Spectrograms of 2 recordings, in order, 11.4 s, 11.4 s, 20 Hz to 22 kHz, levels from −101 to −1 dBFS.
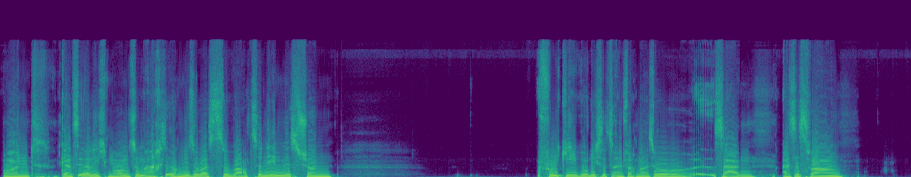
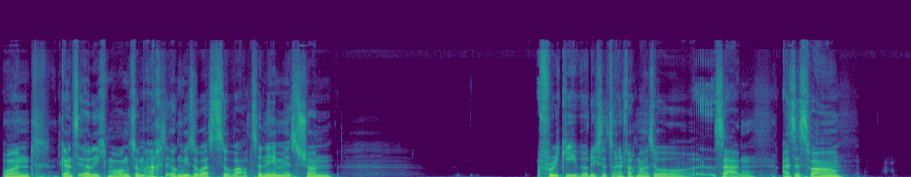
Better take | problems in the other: second | distortion; heavy; 6 dB below the speech

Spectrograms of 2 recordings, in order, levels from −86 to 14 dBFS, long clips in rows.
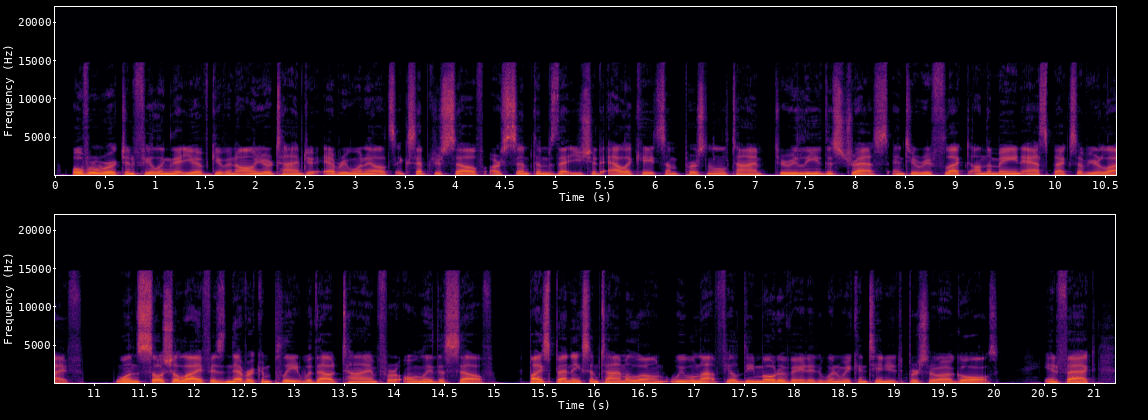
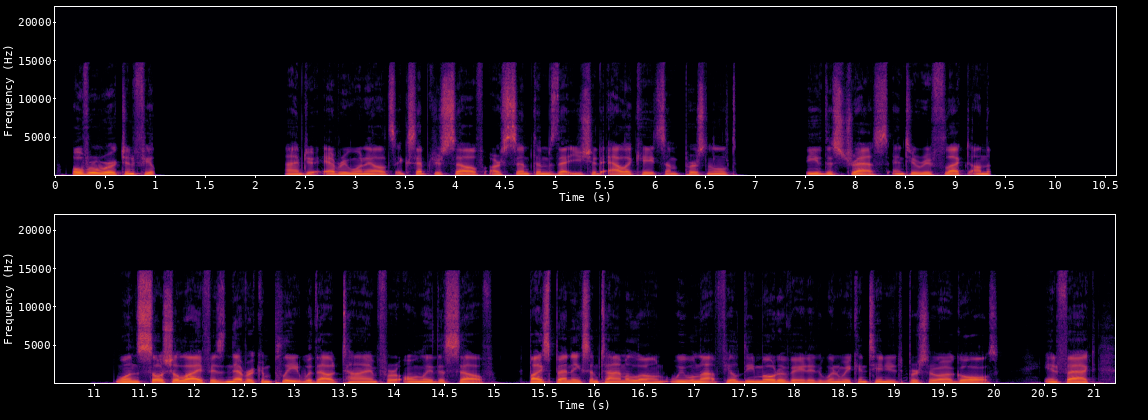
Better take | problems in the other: first | audio cutting out; at 1 s for 1.5 s, at 7 s for 0.5 s and at 9.5 s for 1.5 s

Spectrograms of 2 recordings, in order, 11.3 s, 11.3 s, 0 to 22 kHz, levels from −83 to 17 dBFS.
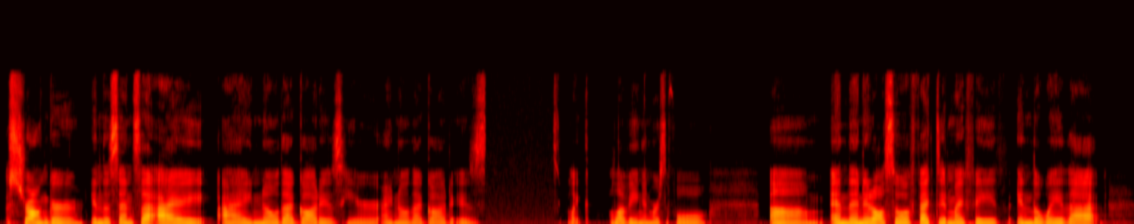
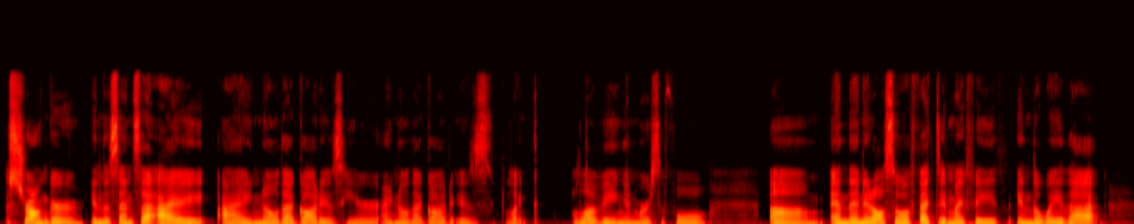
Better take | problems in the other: second | audio freezing; at 5 s for 0.5 s

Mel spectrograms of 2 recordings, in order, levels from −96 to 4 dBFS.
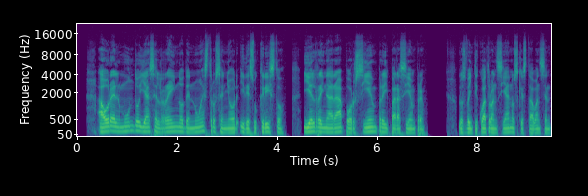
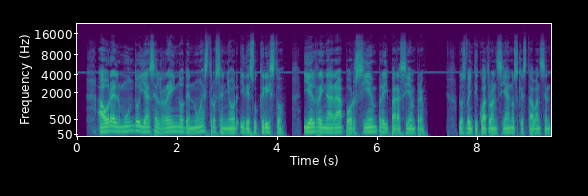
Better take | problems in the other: first | high-pitched whine; faint; throughout; 4.5 kHz, 35 dB below the speech

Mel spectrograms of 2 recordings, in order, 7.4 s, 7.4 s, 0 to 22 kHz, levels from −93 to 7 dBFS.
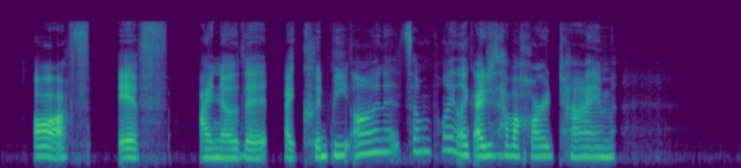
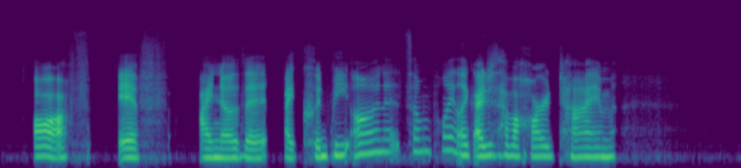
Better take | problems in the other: first | muffled; very slightly; fading above 3.5 kHz

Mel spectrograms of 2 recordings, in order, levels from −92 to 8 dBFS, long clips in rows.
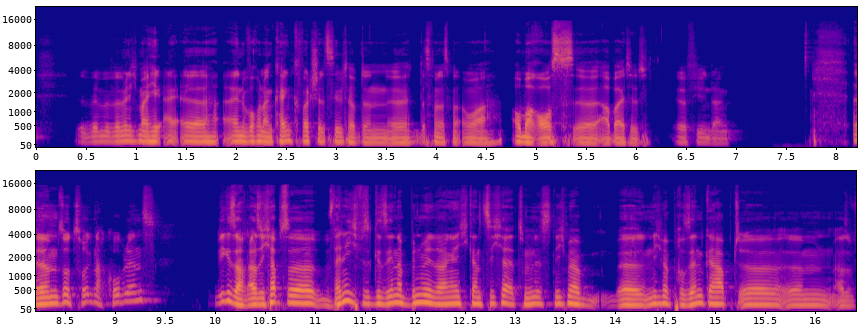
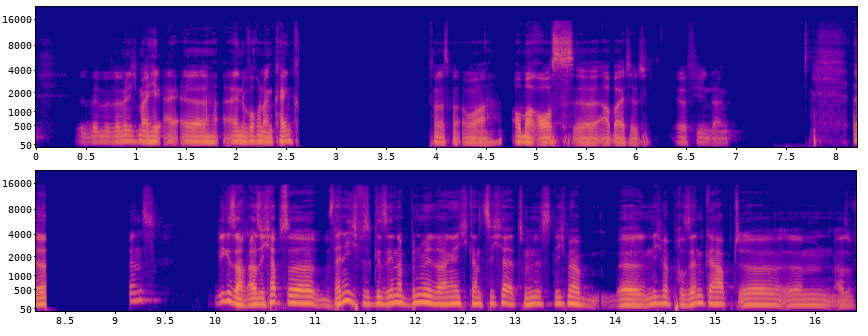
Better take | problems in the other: first | audio cutting out; at 2.5 s for 1.5 s and at 8.5 s for 1 s

